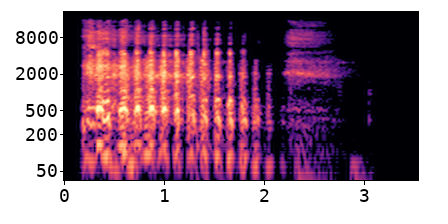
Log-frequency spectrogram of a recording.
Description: laughs; Nemira; SyrinScape; Iris hill manor

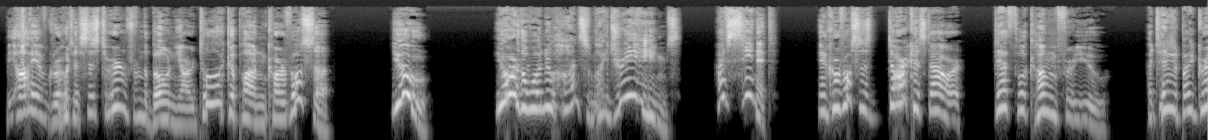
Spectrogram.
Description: Man coughin; Mad Prophet; SyrinScape; City gone mad

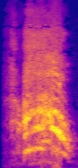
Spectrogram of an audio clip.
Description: Hit; The Elder Scrolls III - Morrowind

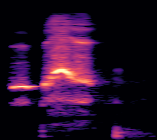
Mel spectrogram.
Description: Whistler bird; SyrinScape; Syrinscape unplugged; Jungleplanet dinolaser battle

